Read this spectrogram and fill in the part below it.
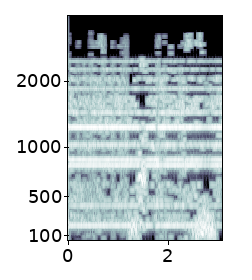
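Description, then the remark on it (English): A vacuum cleaner runs continuously, its loud, steady motor whine droning for the whole stretch, with muffled voices faintly underneath. “Who had the vacuum cleaner?”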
